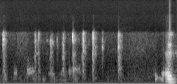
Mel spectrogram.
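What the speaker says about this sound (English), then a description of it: "I'm just typing in the chat." Rapid, irregular clicking of keys on a computer keyboard, a close burst of individual taps ending in a slightly louder clack.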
